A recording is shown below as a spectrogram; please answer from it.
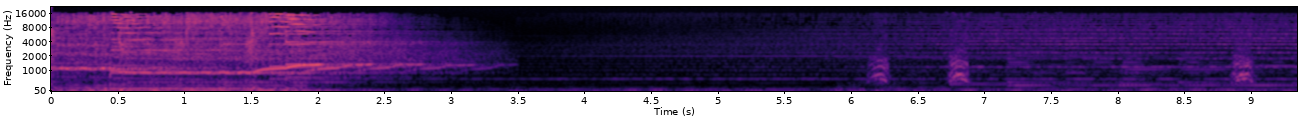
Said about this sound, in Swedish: Mitt i natten, den 15 oktober 2018, började familjens hund skälla inuti familjen Kloss hus i Barron i Wisconsin i USA.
